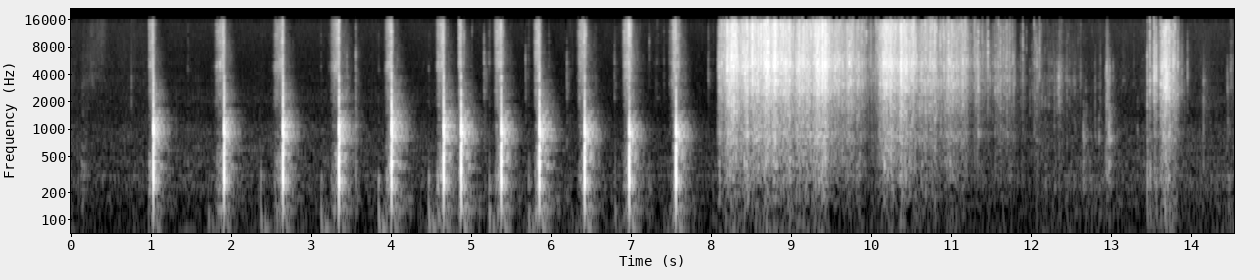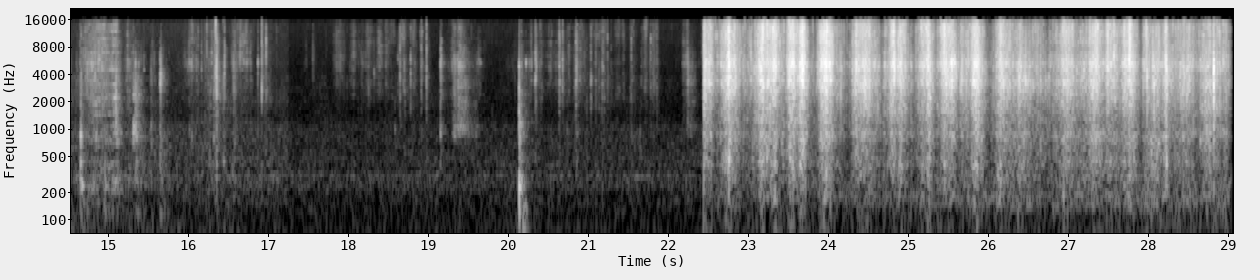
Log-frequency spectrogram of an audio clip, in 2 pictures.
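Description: Kitchen knife slicing cucumbers on a wooden cutting board, about a dozen crisp strokes in the first eight seconds. Then a thin plastic bag crinkling in two long stretches, the second as the salted cucumber slices are kneaded in the bag.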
